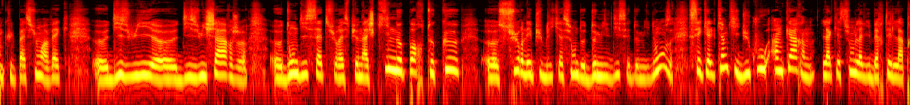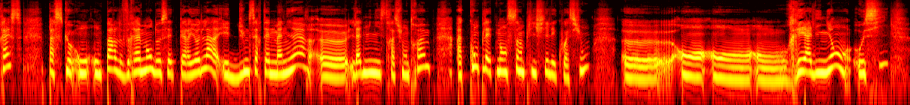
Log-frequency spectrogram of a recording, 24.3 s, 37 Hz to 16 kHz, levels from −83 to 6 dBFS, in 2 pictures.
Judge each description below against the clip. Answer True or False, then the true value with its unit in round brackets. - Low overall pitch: False (220 Hz)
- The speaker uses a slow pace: True (140 wpm)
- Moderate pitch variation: False (5.7 semitones)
